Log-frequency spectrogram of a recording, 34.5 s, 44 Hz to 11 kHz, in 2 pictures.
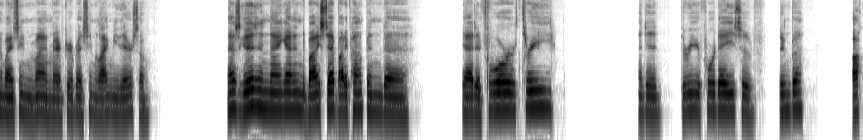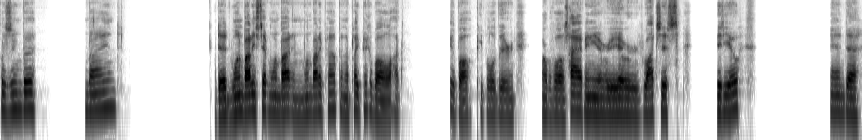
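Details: Adult man with Parkinson's disease for a little over 10 years, treated with deep brain stimulation since 2017, reporting his voice has declined and become less clear; hypokinetic speech in Parkinson's disease.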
